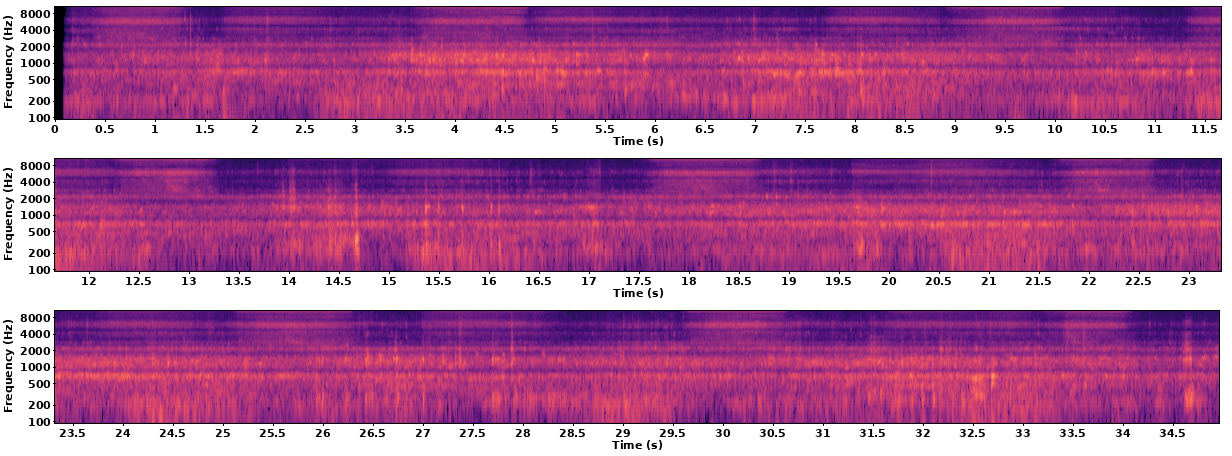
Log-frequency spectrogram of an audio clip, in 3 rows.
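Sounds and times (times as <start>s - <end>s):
regulator inhale hiss: 0.2s - 10.7s, 11.3s - 13.5s, 15.0s - 16.4s, 17.5s - 34.6s
faint clicks and knocks: 13.7s - 17.3s.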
